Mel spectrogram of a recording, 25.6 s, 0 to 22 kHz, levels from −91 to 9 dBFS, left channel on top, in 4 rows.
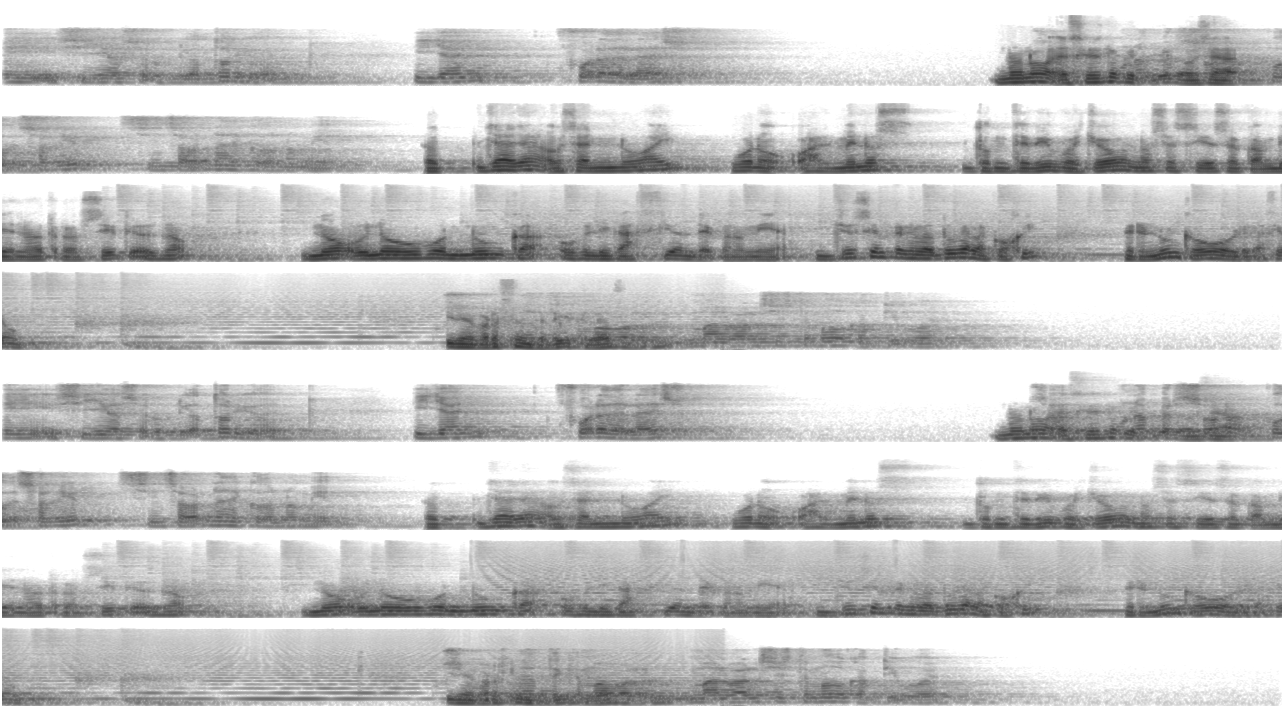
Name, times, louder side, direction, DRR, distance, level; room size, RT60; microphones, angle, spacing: voice 1, 0.0-1.4 2.1-2.4 2.8-3.5 5.2-8.1 14.5-14.6 21.0-23.9, right 3 dB, 60° right, 4 dB, 1.2 m, -32 dB
voice 2, 4.9-6.2 8.5-10.9 11.2-13.8 14.3-18.0 18.4-19.3 21.4-22.3, left 6 dB, 75° left, 15 dB, 0.4 m, -22 dB
sound 1, 13.1-20.0, equal, 5° left, 2.5 m, -44 dB
sound 2, 15.1-22.8, right 4 dB, 30° right, 0.5 m, -42 dB
10.5 x 9.4 x 5.2 m, 1.1 s
head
